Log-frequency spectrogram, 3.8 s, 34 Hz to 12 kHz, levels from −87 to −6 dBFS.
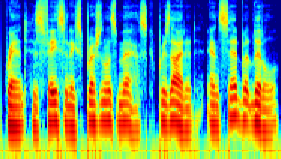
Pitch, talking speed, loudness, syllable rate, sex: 125 Hz, 175 wpm, -18 LUFS, 4.9 syllables/s, male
